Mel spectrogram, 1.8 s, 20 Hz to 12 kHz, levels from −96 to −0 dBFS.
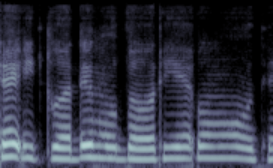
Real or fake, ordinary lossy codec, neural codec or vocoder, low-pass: fake; Opus, 24 kbps; codec, 44.1 kHz, 1.7 kbps, Pupu-Codec; 10.8 kHz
